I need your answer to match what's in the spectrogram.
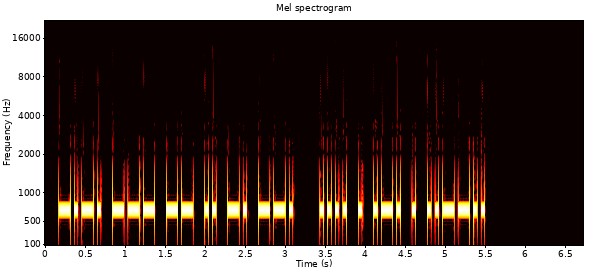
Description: Morse code, heard as a keyed tone, about 25 wpm, 700 Hz. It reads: COMING HERE?
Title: Sentences from Top 1300 Words 25wpm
